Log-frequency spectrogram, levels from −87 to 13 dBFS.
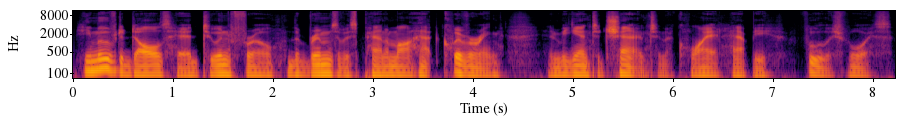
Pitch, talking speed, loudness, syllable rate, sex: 85 Hz, 180 wpm, -19 LUFS, 4.8 syllables/s, male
